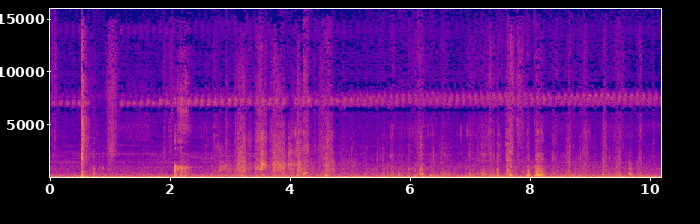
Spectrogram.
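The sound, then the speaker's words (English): A cricket chirps in a steady, high-pitched trill that runs unbroken through the whole recording, while scattered thumps and clattering footsteps sound intermittently over it as a person walks out to the front of a house. “And that poor cricket had to reposition himself quite quickly.”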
